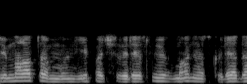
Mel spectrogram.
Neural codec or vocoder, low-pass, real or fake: codec, 16 kHz, 4.8 kbps, FACodec; 5.4 kHz; fake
